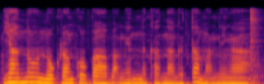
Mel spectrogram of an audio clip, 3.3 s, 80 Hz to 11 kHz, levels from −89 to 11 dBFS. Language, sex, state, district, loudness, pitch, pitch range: Garo, male, Meghalaya, South Garo Hills, -16 LUFS, 135 Hz, 120-150 Hz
